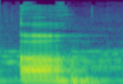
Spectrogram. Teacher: अ तो मध्य स्वर है इसके उच्चारण में क्या होता है आधा मुख खुलता है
